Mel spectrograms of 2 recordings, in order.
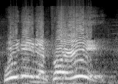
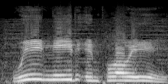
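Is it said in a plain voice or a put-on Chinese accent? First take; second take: Chinese accent; plain voice. First: It is said in a put-on Chinese accent. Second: It is said in his plain, normal voice.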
